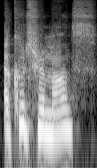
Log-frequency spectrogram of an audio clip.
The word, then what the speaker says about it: accoutrements: It's like accoutrements with the plural. I think that's just how they say it in French. Oh, Yeah. okay. Yeah. All The right. S is supposed to be silent, I think.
